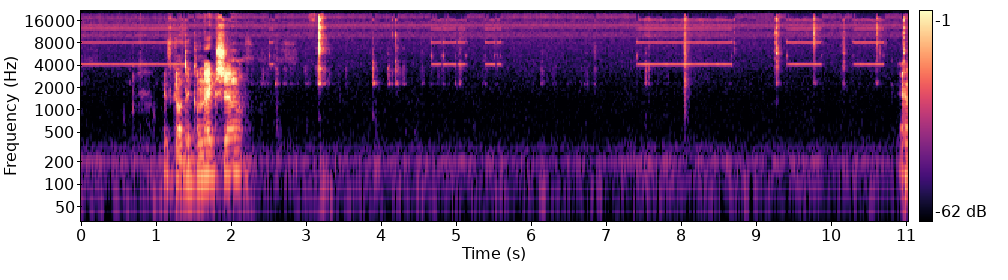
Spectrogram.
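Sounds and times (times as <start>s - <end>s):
continuity tester beeping: 0.0s - 2.6s, 4.6s - 5.7s, 7.4s - 11.0s.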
